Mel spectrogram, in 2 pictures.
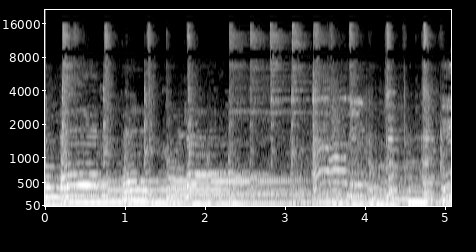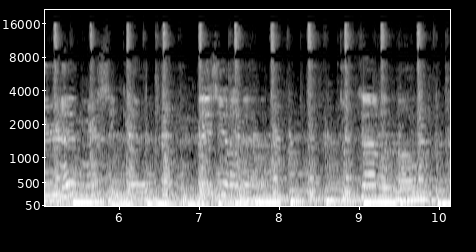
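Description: Live swing jazz band playing: acoustic-electric guitar, upright double bass moving from note to note underneath, and a Gretsch drum kit keeping a steady beat on the cymbals.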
